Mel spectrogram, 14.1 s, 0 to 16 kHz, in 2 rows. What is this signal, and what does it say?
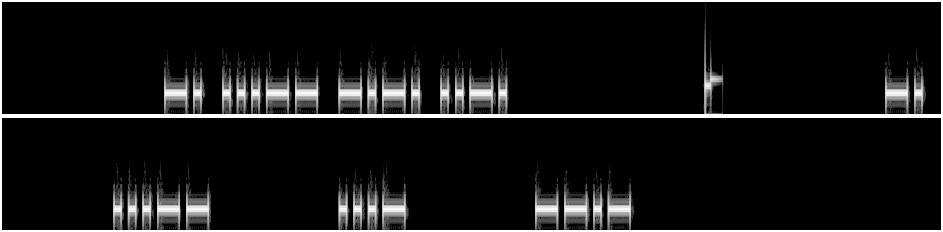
Morse code, heard as a keyed tone, about 22 wpm, spaced as for 11 wpm, 700 Hz. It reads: N3CF N3VQ
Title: USA Call Signs - 4 Characters - 6x Character Spacing - 22wpm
